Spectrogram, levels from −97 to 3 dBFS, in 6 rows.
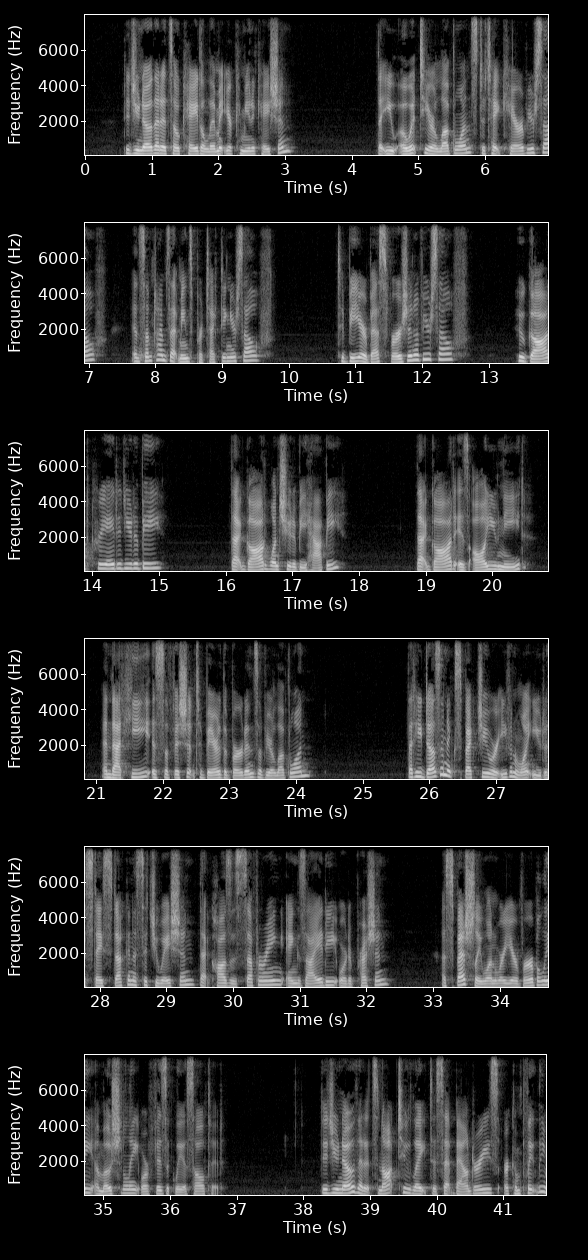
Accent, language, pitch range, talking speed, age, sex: American, English, 160-225 Hz, 160 wpm, 30-49, female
